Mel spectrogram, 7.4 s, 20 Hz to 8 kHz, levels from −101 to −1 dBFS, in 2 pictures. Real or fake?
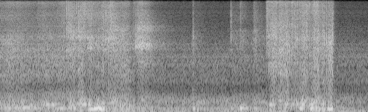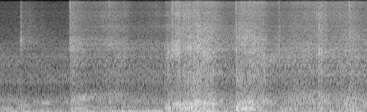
fake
